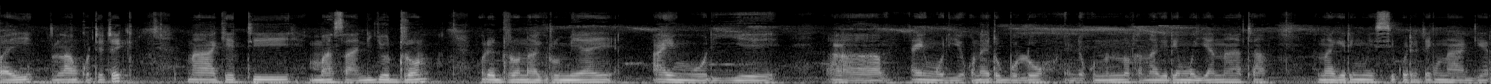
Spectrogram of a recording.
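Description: Throughout, the speech shows transcoding between lossy codecs, likely an AAC-LC pass followed by re-encoding in HE-AAC, at rates that point to roughly 48 and 40 kbit/s. Nothing survives above 13.5 kHz, and the artefacts of both codecs are heard together.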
